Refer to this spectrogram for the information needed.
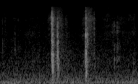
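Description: Two short, crisp rustles of a sheet of paper being picked up and handled, fairly quiet, each a brief crackle spaced about a third of a second apart, with no talking.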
